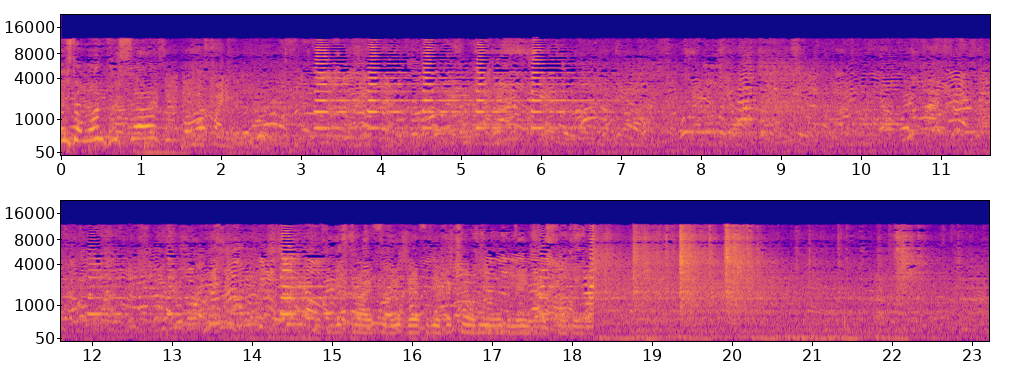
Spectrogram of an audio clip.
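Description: A crowd shouts and chants loudly outdoors.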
